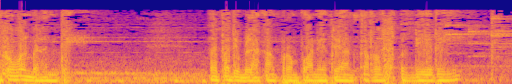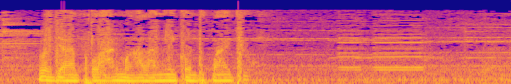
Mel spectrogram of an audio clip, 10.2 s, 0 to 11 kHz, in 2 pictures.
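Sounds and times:
speech: 0.1 - 0.8, 2.1 - 4.9, 5.5 - 7.8
car horn blaring on a road: 8.4 - 9.7.

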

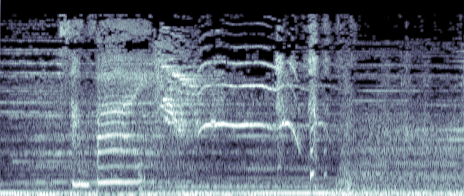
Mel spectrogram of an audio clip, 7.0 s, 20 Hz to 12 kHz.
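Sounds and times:
low rumbling background: 0.0 - 6.9
speech: 1.1 - 2.6
sudden high wavering scream: 2.4 - 4.6.

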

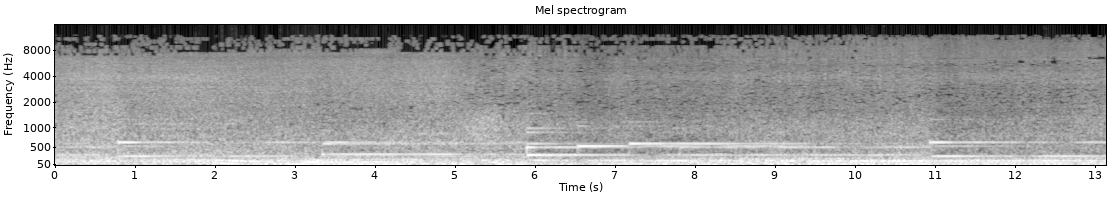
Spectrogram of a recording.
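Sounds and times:
engine noise inside an angkot shared minibus during a ride: 0.0 - 13.1.

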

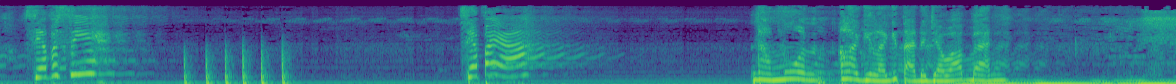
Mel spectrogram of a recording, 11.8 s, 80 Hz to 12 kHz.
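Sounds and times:
low steady hum: 0.0 - 11.7
speech: 0.4 - 1.2, 4.7 - 5.4, 7.5 - 10.2
knocking on a door: 1.8 - 3.1.

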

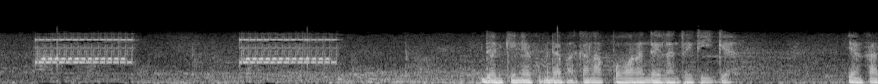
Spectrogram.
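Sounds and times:
low hum: 0.0 - 8.7
telephone ringing with a bright trilling tone: 0.3 - 1.4, 2.4 - 3.4
speech: 5.0 - 7.5, 8.5 - 8.7.

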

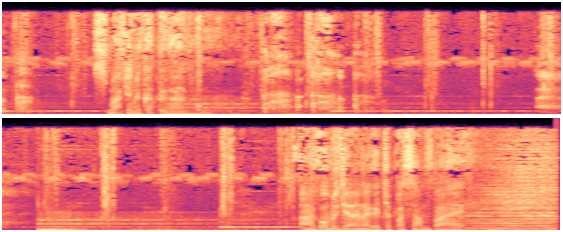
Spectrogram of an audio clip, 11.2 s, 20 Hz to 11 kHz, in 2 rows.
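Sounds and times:
steady low hum: 0.0 - 5.3, 6.0 - 9.7
speech: 1.0 - 2.3, 3.0 - 4.2, 8.6 - 10.7
painful harsh strained coughing: 2.6 - 3.9.

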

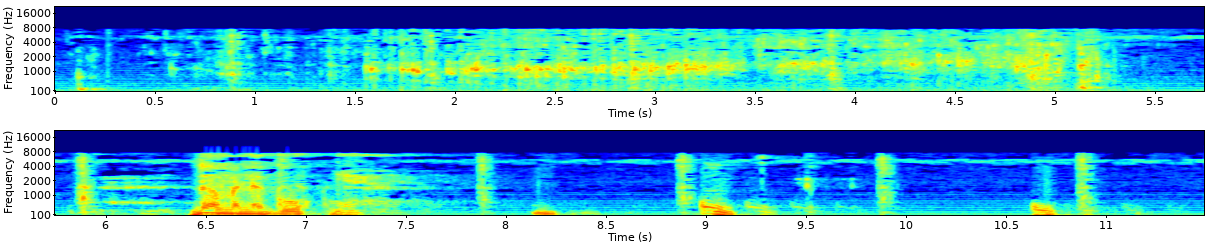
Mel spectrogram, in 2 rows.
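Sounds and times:
water poured into a drinking glass in a kitchen: 0.4 - 5.3
speech: 6.6 - 7.4, 9.0 - 9.2.

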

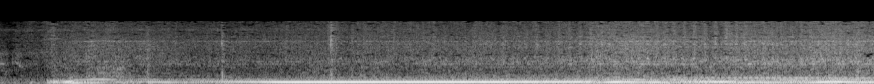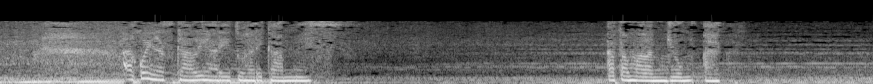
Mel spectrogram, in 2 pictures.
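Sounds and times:
car engine accelerating as the driver steps on the gas: 0.0 - 17.4
speech: 10.0 - 12.0, 14.9 - 16.0.

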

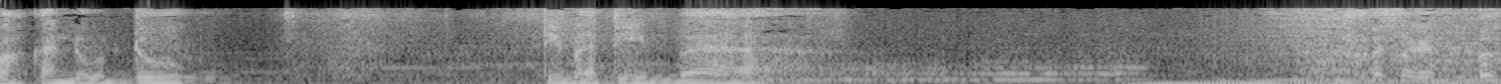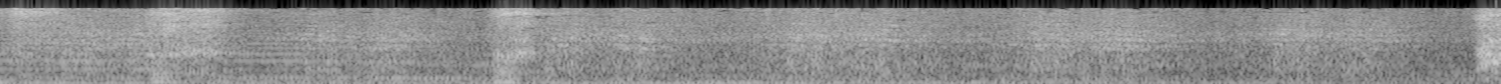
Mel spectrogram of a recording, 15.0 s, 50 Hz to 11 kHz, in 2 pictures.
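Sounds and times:
speech: 0.2 - 1.0, 2.7 - 4.0, 6.8 - 8.7, 10.0 - 10.4
train rumbling past on railway tracks: 1.5 - 15.0
train wheels clattering over rail joints: 7.4 - 15.0.

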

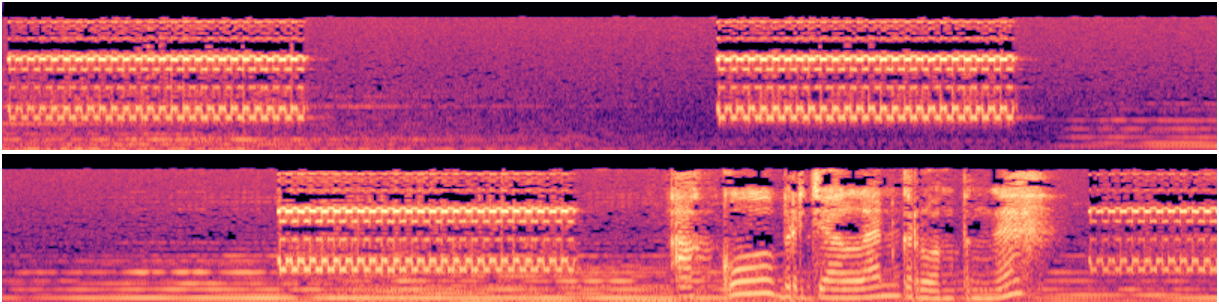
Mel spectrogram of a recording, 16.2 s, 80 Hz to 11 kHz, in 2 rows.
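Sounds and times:
landline home telephone ringing with electronic trill: 0.0 - 2.1, 4.8 - 7.0, 9.9 - 12.0, 15.3 - 16.1
low hum: 0.0 - 16.1
speech: 13.3 - 15.2.

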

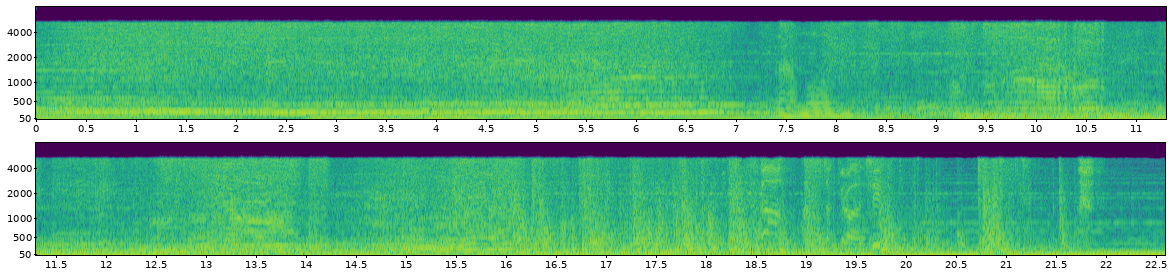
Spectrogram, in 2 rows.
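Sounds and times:
motorcycle with very loud exhaust overtaking on a bend: 0.0 - 22.5
motorcycle crashing into a car: 15.1 - 21.8.

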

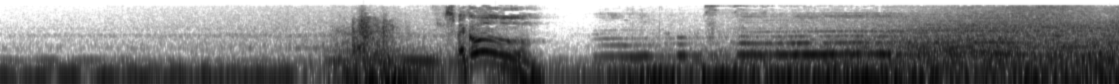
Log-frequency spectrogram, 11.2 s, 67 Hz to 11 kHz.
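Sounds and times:
low mechanical hum: 0.0 - 11.1
room door at the end of a corridor being pulled open: 3.2 - 4.7
speech: 4.6 - 5.5.

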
